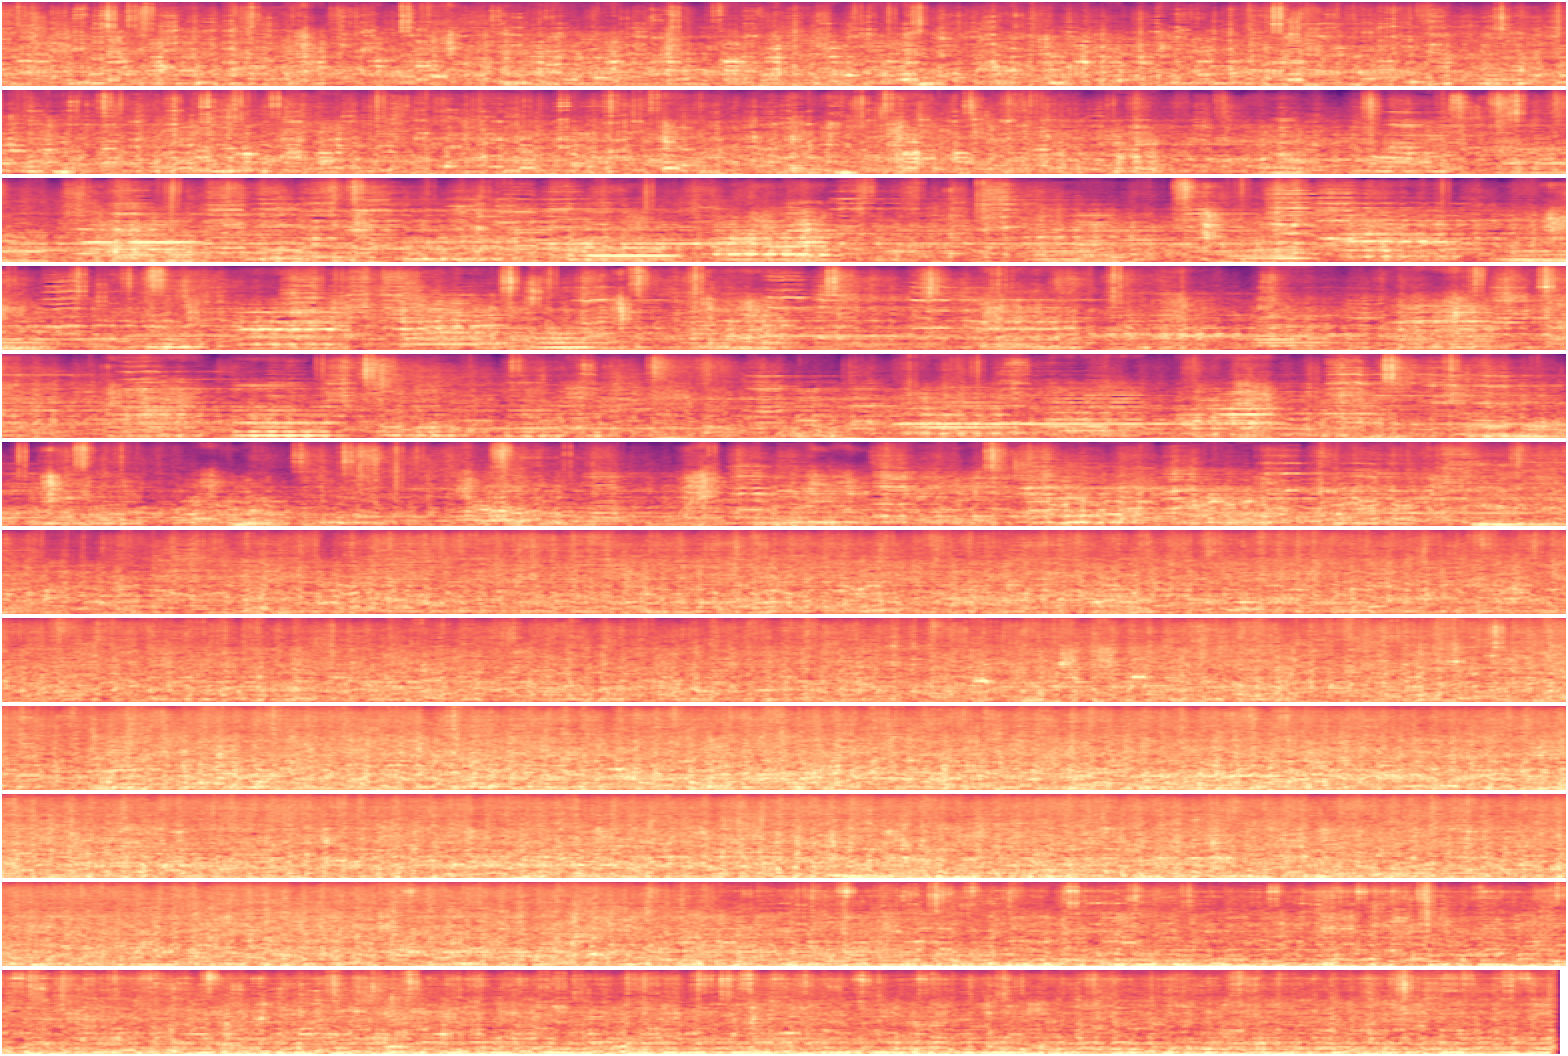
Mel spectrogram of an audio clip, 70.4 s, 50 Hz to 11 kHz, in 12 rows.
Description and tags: AlienTalk Akaized 150%
150, akaized, alien, crazy, factor, fat, granular, mars, neptune, noise, outter, random, space, synthesis, talk, time, white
